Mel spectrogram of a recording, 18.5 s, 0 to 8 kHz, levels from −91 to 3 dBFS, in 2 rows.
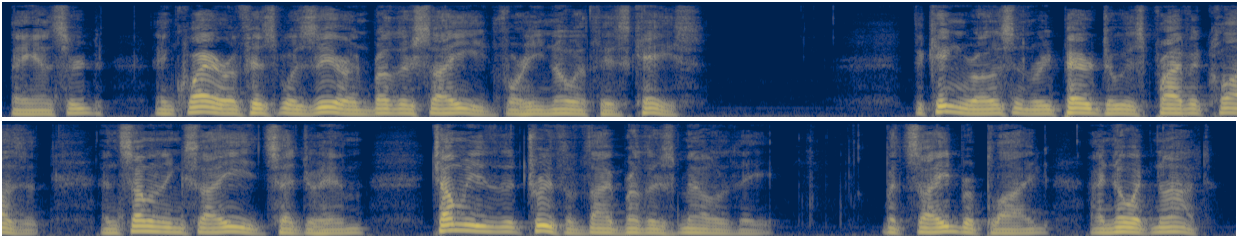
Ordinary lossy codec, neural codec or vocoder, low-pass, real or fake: MP3, 48 kbps; none; 7.2 kHz; real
